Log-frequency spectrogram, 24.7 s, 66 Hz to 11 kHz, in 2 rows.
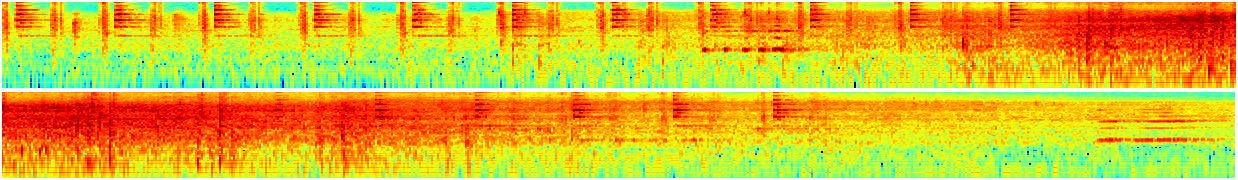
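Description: Level-crossing bell ringing about twice a second, then a CAF-UTA 3700 electric light-rail train passing close by with a rising rumble and wheel clatter, loudest a few seconds past the middle before fading. Short train horn blasts sound just before the train passes and again twice in the second half.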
